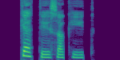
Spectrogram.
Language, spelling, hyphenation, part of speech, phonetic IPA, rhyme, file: Hungarian, kettészakít, ket‧té‧sza‧kít, verb, [ˈkɛtːeːsɒkiːt], -iːt, Hu-kettészakít.ogg
- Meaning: to tear in half, tear in two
